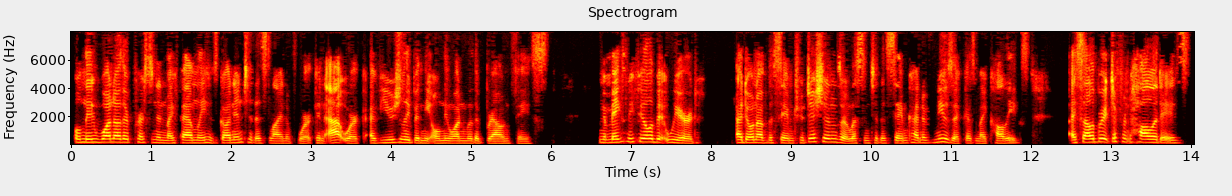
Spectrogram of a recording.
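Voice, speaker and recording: A woman's voice: fairly low pitch, quick pace, dark tone, no room sound. A middle-aged woman from Canada, an author on a panel who talks with many fillers and restarts, then reads aloud from her book. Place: Vancouver.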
